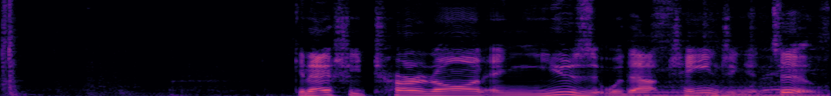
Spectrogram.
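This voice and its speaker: Higher-voiced man giving how-to instructions over music. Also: normal speed. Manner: plain-spoken, step-by-step explaining. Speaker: host of car installation how-to videos. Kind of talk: instructional product demonstration.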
